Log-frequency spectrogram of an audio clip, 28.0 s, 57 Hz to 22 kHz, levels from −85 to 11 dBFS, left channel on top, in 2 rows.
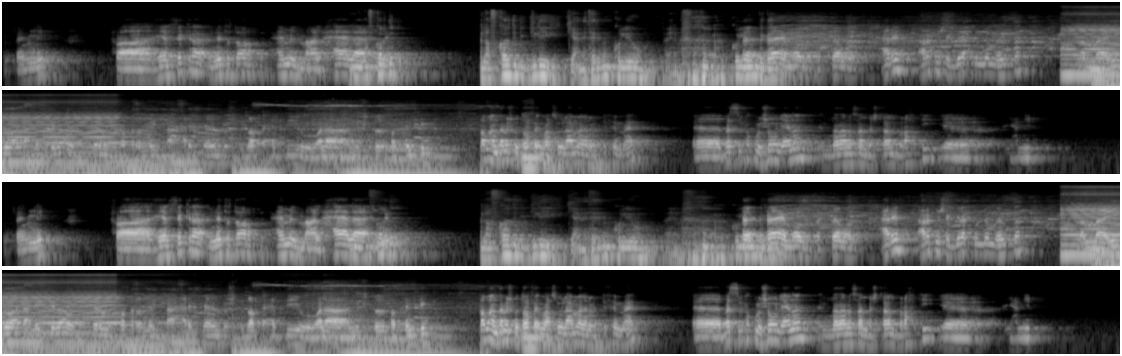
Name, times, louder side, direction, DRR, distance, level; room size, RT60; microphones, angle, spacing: voice 1, 0.2-0.6 1.4-4.9 9.2-12.8 13.4-19.4 19.9-21.9 22.6-26.8, right 4 dB, 45° right, 10 dB, 0.3 m, -22 dB
voice 2, 4.3-5.0 6.0-9.8 13.6-14.0 20.5-20.8, left 3 dB, 50° left, 4 dB, 0.4 m, -23 dB
sound 1, 9.6-20.2, left 2 dB, ahead, 0.9 m, -38 dB
sound 2, 13.2-20.0, right 1 dB, 85° right, 1.1 m, -24 dB
6.2 x 5.5 x 5.7 m, 1.2 s
head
